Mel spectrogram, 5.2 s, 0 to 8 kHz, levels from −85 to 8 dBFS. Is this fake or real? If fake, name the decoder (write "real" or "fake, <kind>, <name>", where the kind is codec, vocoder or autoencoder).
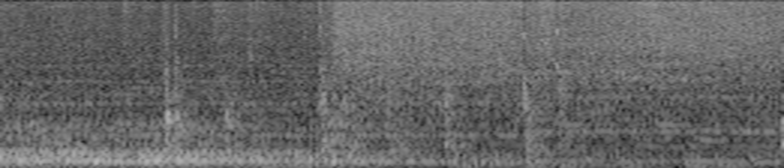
real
